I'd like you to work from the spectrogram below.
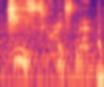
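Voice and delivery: slow whispered exasperated sigh; whispered exasperation. Real, not acted. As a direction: breathe it out in disbelief. Exasperated under breath.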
